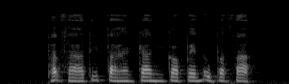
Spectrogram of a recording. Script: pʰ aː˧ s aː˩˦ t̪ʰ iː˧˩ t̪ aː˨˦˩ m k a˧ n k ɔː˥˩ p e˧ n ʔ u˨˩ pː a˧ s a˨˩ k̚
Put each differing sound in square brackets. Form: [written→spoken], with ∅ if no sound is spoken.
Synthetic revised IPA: pʰ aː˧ s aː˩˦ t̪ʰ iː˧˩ t̪ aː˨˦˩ [m→ŋ] k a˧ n k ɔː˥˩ p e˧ n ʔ u˨˩ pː a˧ s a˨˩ k̚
